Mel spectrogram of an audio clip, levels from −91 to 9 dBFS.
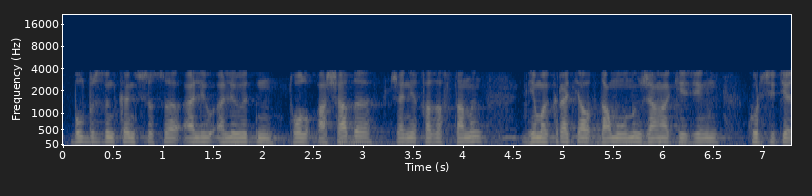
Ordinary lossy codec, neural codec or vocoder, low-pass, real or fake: none; none; 3.6 kHz; real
